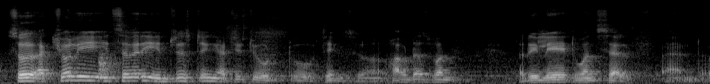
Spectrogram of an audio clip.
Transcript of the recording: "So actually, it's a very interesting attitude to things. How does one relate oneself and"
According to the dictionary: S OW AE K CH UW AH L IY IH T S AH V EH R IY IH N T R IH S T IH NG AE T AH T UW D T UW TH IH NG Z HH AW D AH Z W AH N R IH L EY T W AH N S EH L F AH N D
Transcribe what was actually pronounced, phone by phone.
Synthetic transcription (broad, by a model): S OW AE K CH UW AH L IY IH T S AH V EH R IY IH N T R IH S T IH NG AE T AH T UW D T UW T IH NG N HH AW D AH Z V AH N R IH L EY T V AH N S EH L F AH N D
